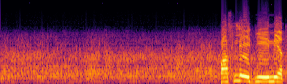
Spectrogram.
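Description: Motorcycle engines roar and whine.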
